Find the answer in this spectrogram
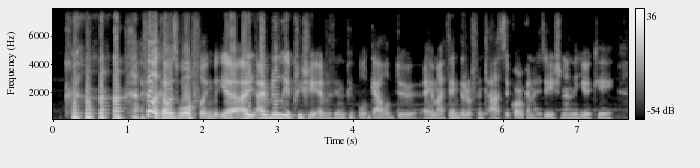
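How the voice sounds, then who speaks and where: A woman with a medium pitch talks at a very fast pace with hardly any pauses. Her pitch varies in an ordinary way, and there is noticeable background noise. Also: big swings in loudness. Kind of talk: charity stream interview. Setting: live stream.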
